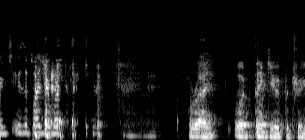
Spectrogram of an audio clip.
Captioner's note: chuckling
